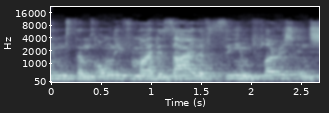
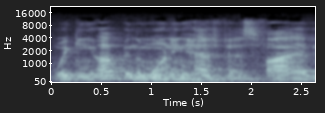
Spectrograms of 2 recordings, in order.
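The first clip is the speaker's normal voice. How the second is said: ordinary delivery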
